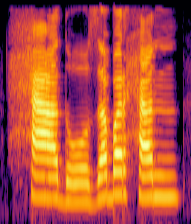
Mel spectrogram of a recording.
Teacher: हा को गले के दरमियान से निकालेंगे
